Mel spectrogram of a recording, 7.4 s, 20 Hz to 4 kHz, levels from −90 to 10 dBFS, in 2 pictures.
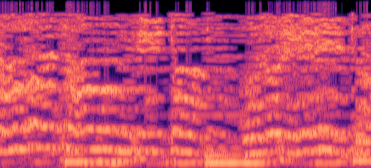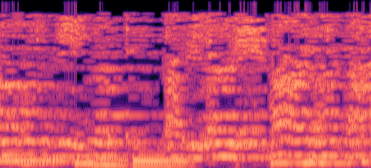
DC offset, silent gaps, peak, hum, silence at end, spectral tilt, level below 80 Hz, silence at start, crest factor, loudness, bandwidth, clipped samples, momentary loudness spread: under 0.1%; none; 0 dBFS; none; 0 s; -9.5 dB/octave; -24 dBFS; 0 s; 8 dB; -8 LUFS; 4 kHz; 0.8%; 5 LU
